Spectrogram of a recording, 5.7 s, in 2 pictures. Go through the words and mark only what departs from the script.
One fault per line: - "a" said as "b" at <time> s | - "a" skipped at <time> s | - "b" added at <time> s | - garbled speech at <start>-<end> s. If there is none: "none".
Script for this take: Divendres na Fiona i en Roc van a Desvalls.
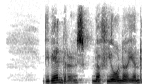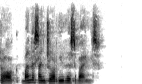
- "Sant Jordi" added at 3.6 s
